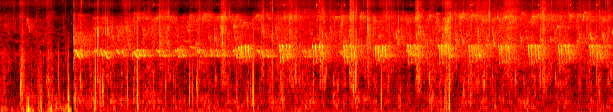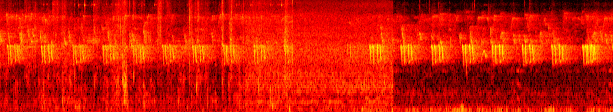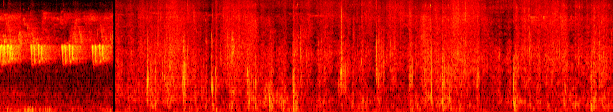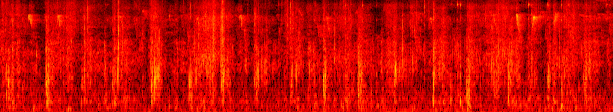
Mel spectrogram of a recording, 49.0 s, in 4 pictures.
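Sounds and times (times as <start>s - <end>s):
insects hissing: 16.8s - 20.1s.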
